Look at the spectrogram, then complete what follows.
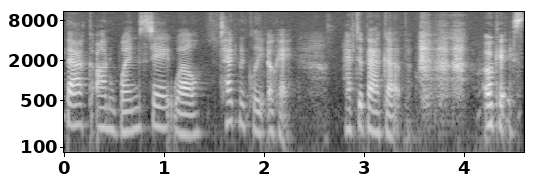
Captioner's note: laughs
